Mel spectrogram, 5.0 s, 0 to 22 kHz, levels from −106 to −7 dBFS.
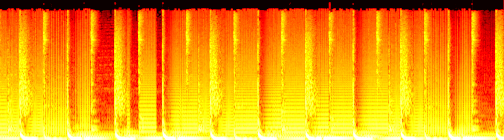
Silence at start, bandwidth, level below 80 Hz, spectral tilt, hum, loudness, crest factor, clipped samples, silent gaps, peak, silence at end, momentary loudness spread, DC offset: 0 s; 16.5 kHz; -10 dBFS; -5 dB/octave; none; -11 LUFS; 8 dB; under 0.1%; none; 0 dBFS; 0 s; 2 LU; under 0.1%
